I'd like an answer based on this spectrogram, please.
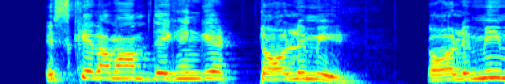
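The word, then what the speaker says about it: Ptolemy: अलावा आप देखेंगे टॉलमी टोलमी में आप देखेंगे यहां पर पी जो है साइलेंट रहता है जसे साइकोलॉजी में है वैसे इसमें देखेंगे टॉलमी इस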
